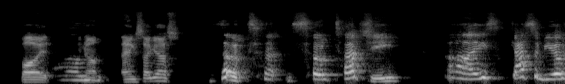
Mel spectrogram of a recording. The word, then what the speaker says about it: Touchy: Yes, it's touchy. It's just touchy. It's touchy? It's not touche. It's just touchy.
